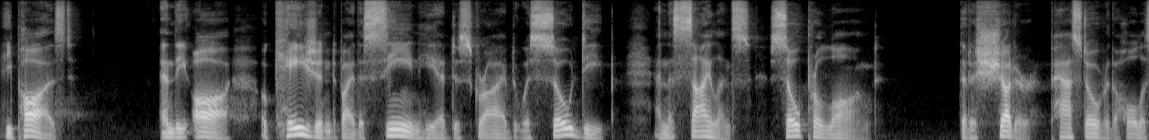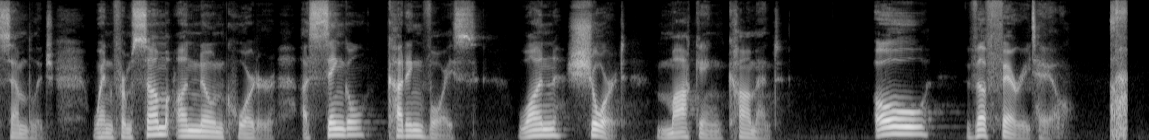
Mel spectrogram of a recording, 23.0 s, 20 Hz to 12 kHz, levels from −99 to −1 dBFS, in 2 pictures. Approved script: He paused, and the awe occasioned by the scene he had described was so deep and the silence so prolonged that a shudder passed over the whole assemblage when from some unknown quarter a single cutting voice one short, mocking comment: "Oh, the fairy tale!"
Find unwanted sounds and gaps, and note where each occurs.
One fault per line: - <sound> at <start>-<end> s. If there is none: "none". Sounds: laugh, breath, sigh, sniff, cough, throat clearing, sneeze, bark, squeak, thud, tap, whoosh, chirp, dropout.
- laugh at 22.6-22.8 s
